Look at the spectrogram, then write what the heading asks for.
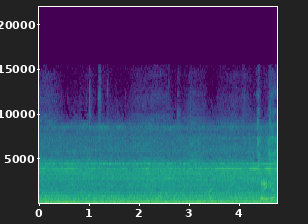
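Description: An Emirates Boeing 777(ER) jet at London Stansted Airport gives a steady, loud broadband engine roar with constant tonal hum that holds throughout, with voices faintly present underneath.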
